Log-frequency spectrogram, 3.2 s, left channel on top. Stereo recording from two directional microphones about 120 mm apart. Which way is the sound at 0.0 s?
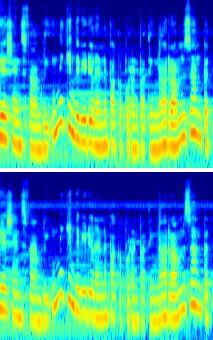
20° left (ahead or behind).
